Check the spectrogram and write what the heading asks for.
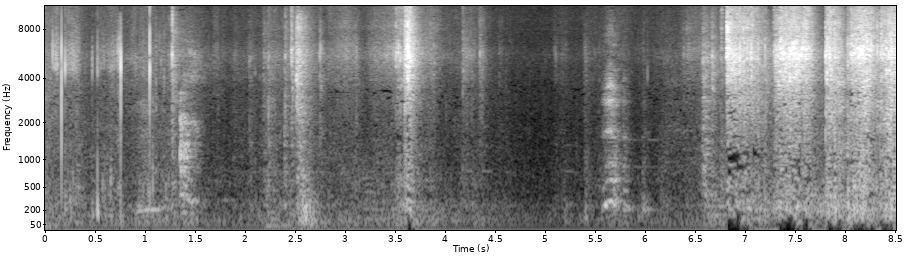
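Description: Wrapping paper being torn and crinkled off a gift box: short scattered rustles, then a longer, louder tearing near the end as the paper comes away.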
